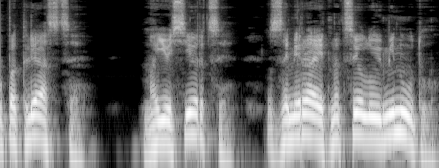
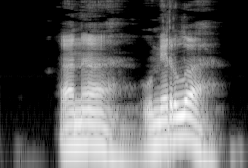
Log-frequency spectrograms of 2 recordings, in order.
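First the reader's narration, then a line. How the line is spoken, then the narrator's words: Calm answer. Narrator (Russian): спокойно отвечает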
